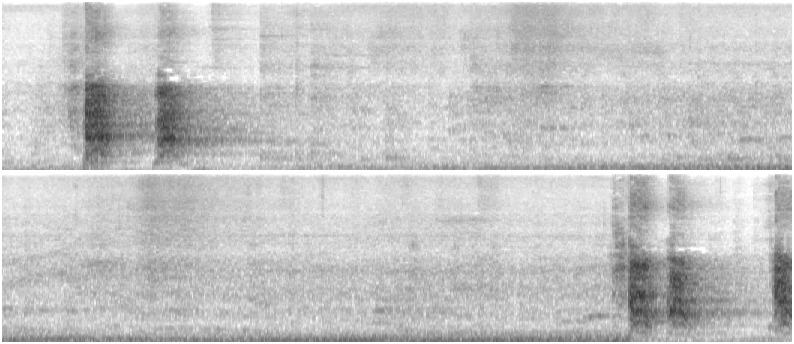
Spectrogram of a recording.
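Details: A dog barking aggressively: two loud, sharp barks near the start, then a pause filled with low rumbling background noise, then another burst of three harsh barks at the end.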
